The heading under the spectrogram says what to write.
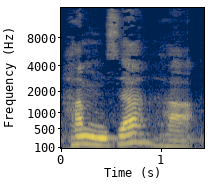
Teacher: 1 নম্বর মাখরাজ, কণ্ঠনালীর শুরু হইতে উচ্চারণ করতে হবে হামজা, হা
